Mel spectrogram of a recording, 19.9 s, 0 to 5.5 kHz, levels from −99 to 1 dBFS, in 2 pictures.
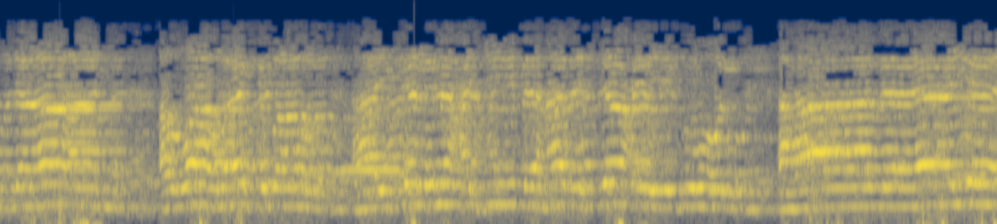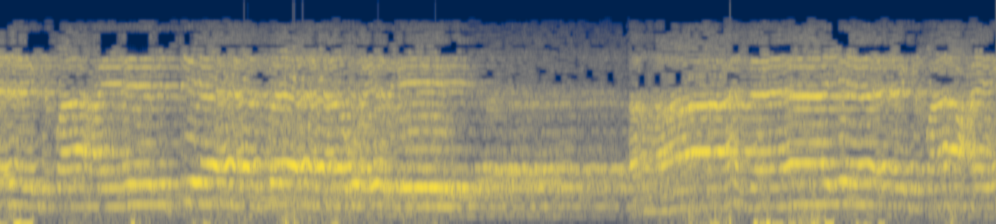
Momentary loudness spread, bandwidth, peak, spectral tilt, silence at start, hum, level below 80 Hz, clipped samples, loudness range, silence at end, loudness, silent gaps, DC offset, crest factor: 9 LU; 4.3 kHz; 0 dBFS; -9 dB/octave; 0 s; none; -36 dBFS; under 0.1%; 3 LU; 0 s; -11 LUFS; none; under 0.1%; 10 dB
